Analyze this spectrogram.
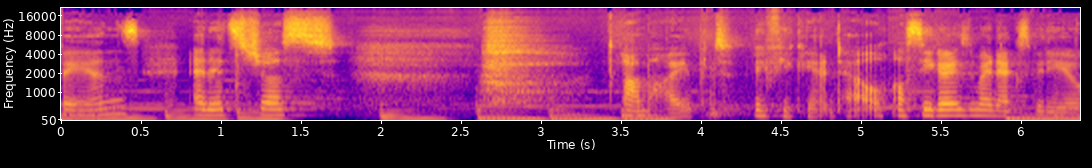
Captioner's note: sighs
